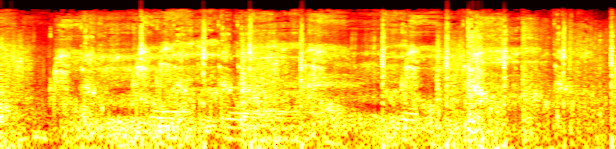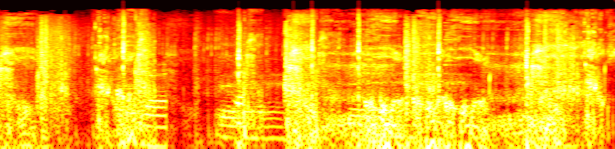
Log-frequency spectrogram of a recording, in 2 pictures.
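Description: Sword blows land with quick, dull thuds.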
